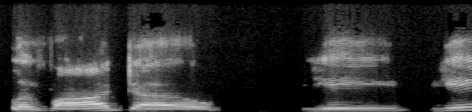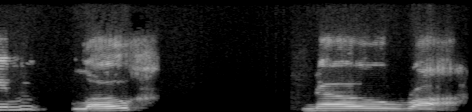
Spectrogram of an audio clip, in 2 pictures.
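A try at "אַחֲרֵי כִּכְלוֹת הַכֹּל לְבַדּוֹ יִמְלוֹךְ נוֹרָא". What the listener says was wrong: Beautiful.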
